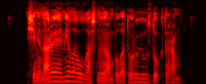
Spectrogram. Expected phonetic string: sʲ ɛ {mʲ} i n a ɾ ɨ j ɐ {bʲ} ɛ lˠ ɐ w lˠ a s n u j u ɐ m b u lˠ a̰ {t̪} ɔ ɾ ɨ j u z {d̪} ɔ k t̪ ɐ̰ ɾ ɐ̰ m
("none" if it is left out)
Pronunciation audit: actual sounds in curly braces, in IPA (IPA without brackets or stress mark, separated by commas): mʲ, mʲ, t̪, d̪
